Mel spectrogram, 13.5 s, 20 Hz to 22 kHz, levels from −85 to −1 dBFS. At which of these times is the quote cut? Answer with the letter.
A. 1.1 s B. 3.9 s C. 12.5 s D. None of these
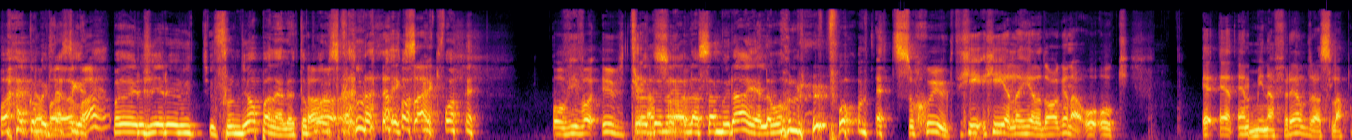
C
